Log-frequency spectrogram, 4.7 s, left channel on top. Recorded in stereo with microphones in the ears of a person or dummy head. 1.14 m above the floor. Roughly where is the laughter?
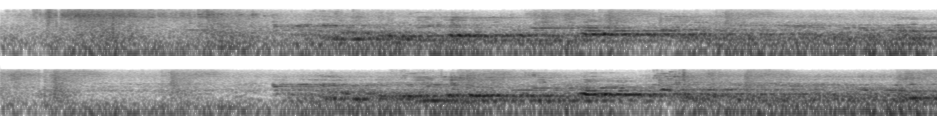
Right.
